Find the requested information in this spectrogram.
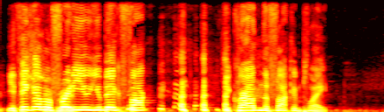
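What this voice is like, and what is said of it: Put-on Boston movie accent. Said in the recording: “before the accent ... dude, I can nail the accent.”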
